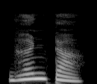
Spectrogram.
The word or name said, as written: ಘಂಟಾ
